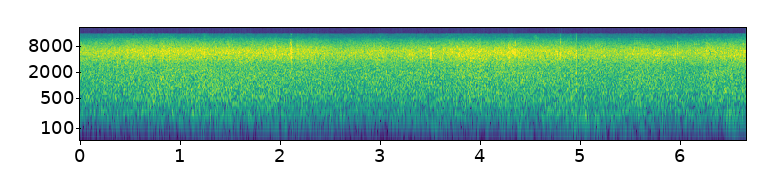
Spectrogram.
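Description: Steady rushing of sea swell and foamy surf washing through a rock sea arch.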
